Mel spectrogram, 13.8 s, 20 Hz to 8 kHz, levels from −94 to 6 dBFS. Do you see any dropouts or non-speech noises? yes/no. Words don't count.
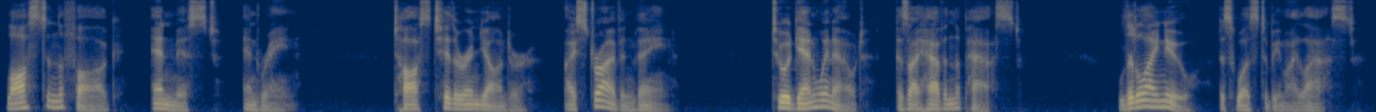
no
